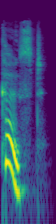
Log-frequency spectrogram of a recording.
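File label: "coast", British English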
